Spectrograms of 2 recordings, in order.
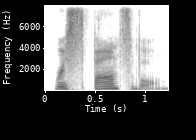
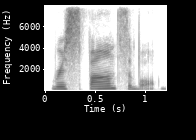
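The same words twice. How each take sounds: No difference in how they are said.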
